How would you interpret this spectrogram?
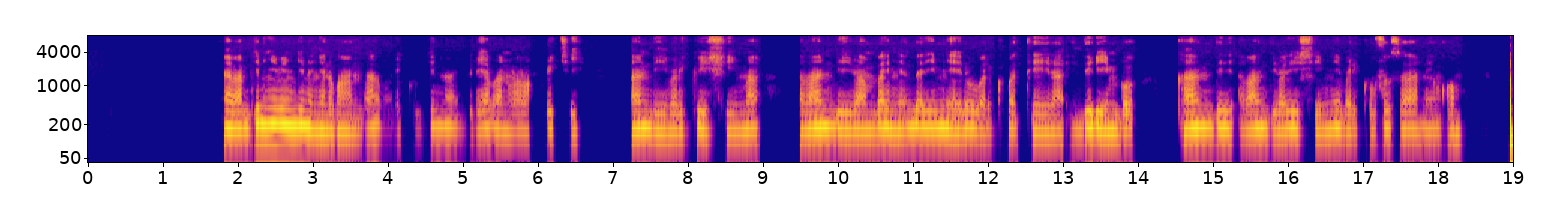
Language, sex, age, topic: Kinyarwanda, male, 18-24, government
